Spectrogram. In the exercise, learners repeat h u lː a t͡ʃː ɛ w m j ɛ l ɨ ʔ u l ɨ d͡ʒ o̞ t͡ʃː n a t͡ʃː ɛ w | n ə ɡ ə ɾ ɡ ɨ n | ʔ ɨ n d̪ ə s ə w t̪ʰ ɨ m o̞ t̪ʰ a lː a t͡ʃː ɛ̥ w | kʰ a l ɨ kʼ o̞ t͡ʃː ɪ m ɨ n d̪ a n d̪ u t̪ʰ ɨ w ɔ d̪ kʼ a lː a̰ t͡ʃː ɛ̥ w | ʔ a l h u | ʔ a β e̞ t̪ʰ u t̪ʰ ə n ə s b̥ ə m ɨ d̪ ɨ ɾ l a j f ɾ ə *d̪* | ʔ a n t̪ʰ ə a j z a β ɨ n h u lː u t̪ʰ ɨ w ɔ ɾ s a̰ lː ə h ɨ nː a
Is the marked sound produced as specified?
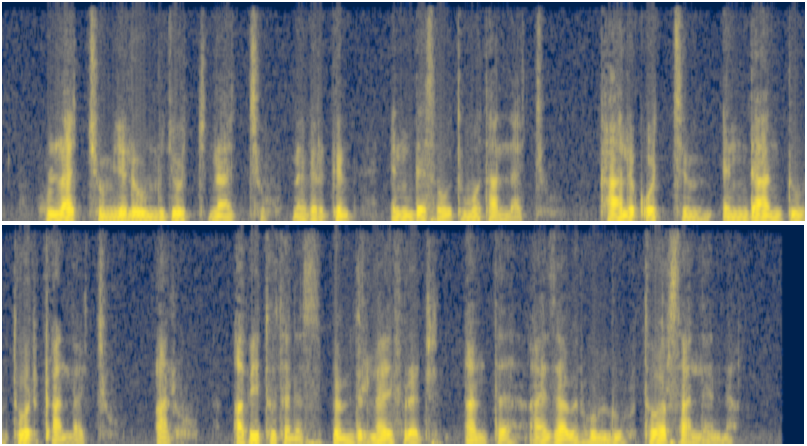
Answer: yes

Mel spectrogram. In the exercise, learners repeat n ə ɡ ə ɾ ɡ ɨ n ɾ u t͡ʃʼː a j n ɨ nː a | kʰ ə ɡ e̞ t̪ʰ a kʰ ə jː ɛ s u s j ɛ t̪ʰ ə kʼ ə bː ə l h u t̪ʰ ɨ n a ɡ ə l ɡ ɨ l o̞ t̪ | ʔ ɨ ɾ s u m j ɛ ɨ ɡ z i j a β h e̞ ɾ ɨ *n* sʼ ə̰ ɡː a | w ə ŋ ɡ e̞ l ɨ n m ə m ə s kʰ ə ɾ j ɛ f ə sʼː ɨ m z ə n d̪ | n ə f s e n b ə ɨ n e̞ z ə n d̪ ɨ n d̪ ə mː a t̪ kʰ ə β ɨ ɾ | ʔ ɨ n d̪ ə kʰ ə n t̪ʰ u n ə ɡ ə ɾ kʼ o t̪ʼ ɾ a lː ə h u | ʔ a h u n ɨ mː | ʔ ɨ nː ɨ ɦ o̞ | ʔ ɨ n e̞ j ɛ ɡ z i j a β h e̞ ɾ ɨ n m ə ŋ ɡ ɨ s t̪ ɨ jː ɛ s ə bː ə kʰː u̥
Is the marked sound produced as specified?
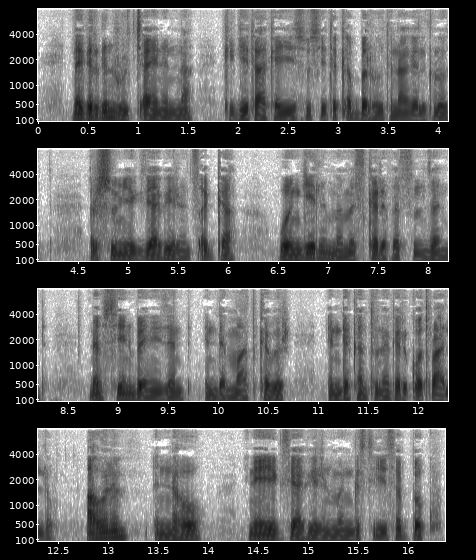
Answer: yes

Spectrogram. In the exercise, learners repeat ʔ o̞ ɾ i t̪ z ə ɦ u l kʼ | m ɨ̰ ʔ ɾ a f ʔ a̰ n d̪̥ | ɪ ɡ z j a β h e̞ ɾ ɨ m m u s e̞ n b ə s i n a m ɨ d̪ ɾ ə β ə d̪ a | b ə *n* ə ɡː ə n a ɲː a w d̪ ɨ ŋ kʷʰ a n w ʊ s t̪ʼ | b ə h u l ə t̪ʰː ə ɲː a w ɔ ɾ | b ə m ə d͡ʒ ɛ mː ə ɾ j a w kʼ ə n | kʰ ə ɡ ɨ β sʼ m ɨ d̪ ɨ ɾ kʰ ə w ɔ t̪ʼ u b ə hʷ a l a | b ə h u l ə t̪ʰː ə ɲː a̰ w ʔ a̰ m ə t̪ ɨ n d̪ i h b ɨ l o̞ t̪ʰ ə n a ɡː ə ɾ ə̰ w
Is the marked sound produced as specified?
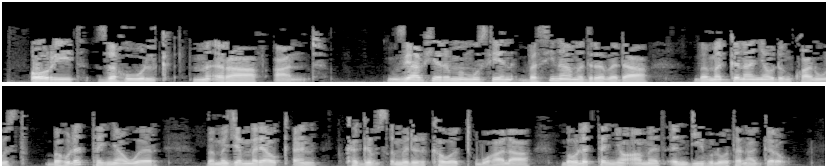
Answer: no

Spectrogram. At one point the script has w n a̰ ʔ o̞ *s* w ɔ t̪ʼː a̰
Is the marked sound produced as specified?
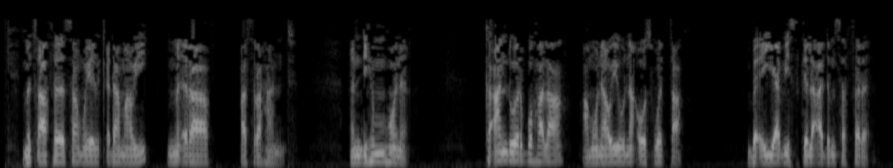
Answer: yes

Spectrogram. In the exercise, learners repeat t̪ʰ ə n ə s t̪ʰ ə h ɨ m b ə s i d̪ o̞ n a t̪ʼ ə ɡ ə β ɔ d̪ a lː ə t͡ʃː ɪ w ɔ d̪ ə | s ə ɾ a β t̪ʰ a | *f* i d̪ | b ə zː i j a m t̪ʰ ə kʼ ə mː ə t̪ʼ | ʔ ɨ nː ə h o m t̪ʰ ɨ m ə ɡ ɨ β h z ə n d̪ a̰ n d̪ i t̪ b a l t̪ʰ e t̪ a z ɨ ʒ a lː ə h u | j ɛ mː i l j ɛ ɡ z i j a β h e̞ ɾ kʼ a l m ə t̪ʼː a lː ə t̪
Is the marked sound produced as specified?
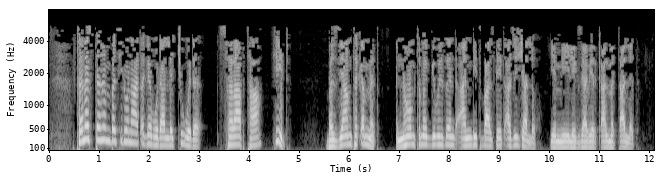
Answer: no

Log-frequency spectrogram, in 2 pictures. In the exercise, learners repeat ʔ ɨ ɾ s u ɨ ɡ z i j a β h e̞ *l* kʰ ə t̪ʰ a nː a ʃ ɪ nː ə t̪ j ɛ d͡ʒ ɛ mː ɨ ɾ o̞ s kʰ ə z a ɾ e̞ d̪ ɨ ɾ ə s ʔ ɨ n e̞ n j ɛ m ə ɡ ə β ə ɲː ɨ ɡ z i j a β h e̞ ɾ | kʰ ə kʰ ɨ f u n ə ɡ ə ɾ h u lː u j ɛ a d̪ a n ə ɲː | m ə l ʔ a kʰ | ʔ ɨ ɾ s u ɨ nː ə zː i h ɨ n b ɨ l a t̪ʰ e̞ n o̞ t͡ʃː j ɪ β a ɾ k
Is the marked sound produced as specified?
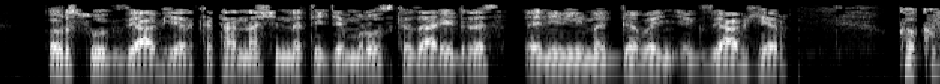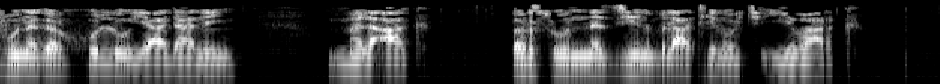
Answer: no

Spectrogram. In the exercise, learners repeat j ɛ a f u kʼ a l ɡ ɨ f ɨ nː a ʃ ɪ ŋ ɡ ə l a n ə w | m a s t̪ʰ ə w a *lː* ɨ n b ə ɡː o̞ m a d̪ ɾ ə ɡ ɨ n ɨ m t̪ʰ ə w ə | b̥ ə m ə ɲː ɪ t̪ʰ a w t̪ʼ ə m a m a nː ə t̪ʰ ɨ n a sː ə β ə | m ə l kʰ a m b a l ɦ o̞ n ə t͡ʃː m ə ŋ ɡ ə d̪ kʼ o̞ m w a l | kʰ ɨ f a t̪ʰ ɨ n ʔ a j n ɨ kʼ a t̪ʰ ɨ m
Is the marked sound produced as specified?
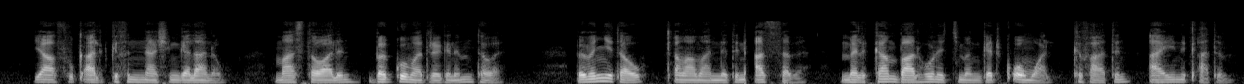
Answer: no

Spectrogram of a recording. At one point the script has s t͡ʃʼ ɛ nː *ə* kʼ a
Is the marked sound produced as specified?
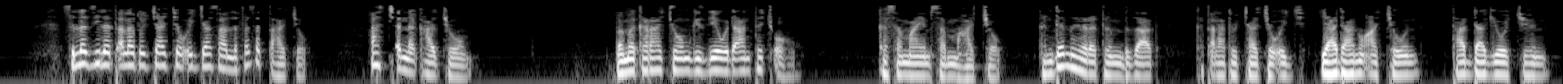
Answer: yes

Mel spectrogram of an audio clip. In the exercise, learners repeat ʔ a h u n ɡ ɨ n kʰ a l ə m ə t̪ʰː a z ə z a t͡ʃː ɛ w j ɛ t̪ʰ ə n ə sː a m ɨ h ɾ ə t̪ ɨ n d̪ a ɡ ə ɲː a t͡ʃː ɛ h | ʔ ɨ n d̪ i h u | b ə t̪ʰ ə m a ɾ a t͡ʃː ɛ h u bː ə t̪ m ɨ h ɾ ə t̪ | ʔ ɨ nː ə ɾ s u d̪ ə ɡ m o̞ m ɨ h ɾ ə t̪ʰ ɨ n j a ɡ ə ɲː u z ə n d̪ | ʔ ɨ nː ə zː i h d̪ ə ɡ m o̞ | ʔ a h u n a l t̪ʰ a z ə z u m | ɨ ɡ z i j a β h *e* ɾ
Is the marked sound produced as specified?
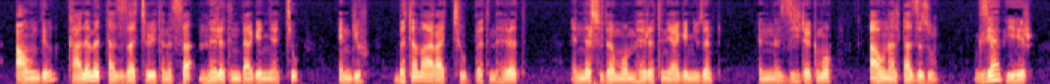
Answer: yes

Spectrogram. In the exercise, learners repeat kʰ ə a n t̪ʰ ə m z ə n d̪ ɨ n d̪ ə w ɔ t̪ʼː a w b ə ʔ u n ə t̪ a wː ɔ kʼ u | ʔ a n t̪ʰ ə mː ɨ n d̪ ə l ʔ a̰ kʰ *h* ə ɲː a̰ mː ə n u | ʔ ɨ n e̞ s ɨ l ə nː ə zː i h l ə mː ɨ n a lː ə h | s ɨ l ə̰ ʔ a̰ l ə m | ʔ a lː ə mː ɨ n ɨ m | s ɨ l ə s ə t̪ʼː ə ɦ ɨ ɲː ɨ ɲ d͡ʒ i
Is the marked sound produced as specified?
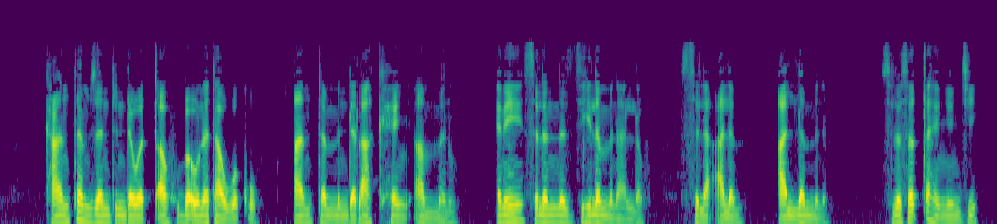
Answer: yes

